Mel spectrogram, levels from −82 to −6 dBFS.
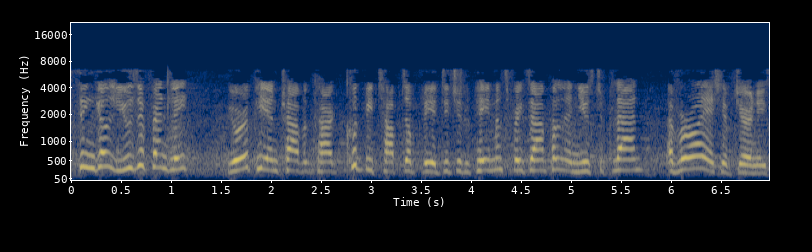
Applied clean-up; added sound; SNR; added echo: none; none; none; none.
